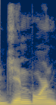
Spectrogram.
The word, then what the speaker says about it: Gimborn: It is called a Gym-born Beauty Hinoki Cypress. Or at least I think it's Gym-born Beauty. It's spelled Gimborn, so Gimborn, something like that.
